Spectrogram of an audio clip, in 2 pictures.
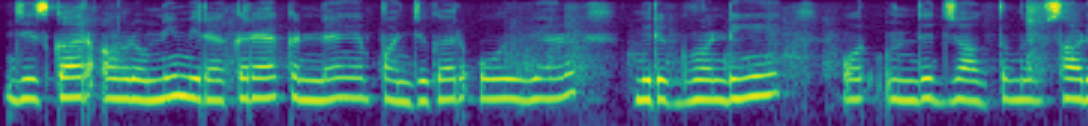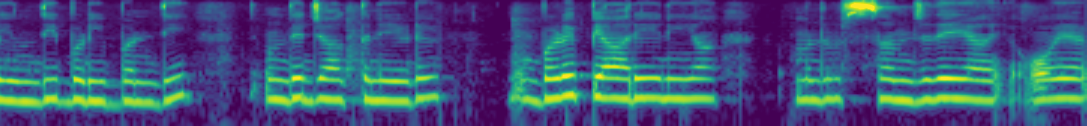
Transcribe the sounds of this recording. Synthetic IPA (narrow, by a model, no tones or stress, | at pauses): d͡ʒɪskaːɾãːɾoːnːiːmɪɾɛːkəɾɛːkənːɛ̃ːpəɲd͡ʒkəɾoːʋɛːɳ | mɪɾəɡʋãːɳɖiːẽːɔːɾʊ̰nd̪eːd͡ʒaːɡt̪mət̪ləbsaːɽiːʊnd̪iːbəɽiːbəɳɖiːʊnd̪eːd͡ʒaːɡt̪neːd͡ʒeːɽeː | bəɽeːpjaːɾeːniːãː | mət̪ləbsəməd͡ʒd̪eːãːoː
